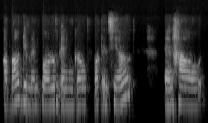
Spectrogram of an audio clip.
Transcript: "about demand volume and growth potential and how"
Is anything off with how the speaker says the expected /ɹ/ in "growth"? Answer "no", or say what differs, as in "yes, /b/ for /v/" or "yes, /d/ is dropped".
yes, /ɹ/ is dropped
